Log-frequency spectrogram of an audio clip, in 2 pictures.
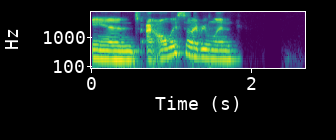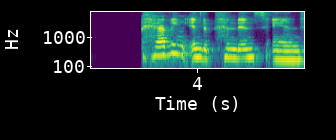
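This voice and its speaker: The woman's voice is somewhat breathy. She sits at medium pitch with ordinary pitch variation. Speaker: program coordinator for nonprofit health foundation. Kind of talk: webinar presentation.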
